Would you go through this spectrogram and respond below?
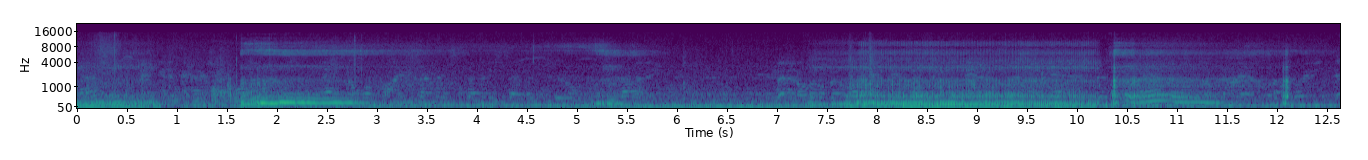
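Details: Sleeping, deeply knocked-out bulldog: low, rattling snorts repeating with each breath, faint room sounds; snoring.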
